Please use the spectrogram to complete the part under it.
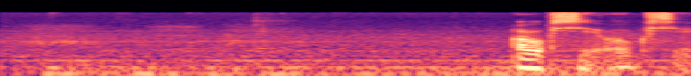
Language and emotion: Russian, neutral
